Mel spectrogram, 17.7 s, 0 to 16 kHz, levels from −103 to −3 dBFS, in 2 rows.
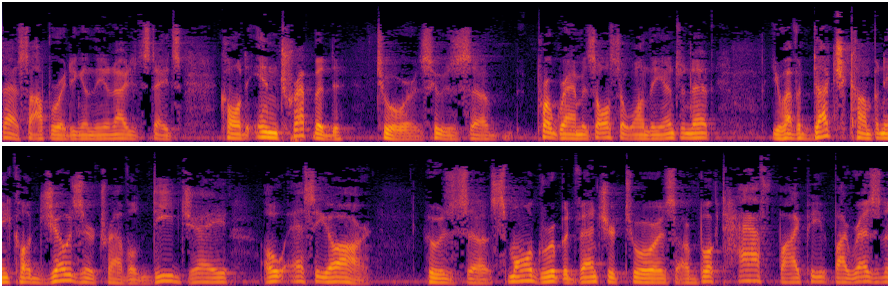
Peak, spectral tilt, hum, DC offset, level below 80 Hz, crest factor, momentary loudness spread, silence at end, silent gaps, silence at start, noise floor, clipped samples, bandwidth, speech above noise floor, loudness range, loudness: -12 dBFS; -6 dB/octave; none; under 0.1%; -54 dBFS; 20 dB; 8 LU; 0 s; none; 0 s; -56 dBFS; under 0.1%; 12.5 kHz; 24 dB; 2 LU; -32 LUFS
